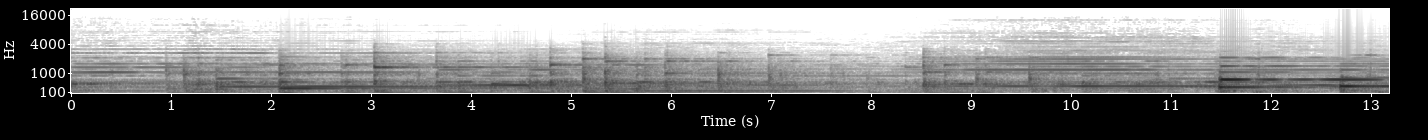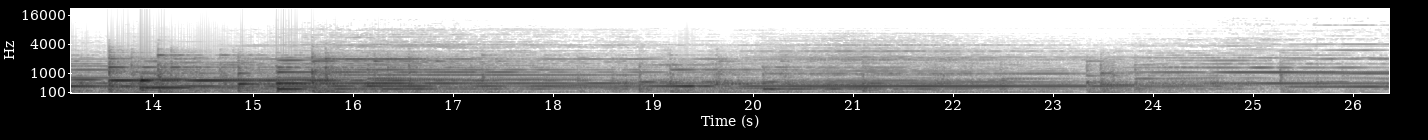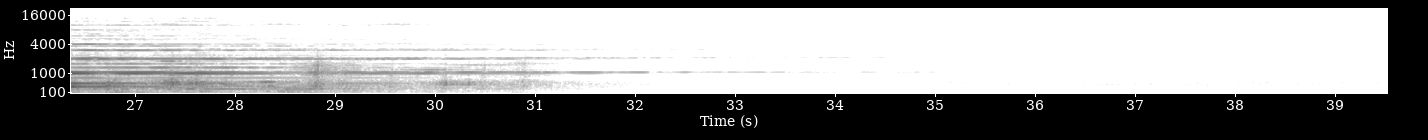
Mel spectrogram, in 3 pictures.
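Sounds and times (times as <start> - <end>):
piano only mix: 0.0 - 26.8.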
